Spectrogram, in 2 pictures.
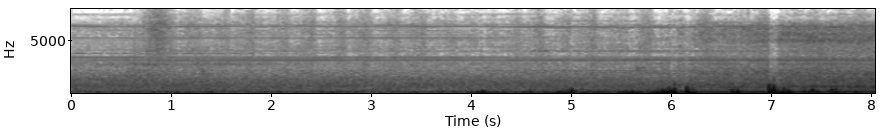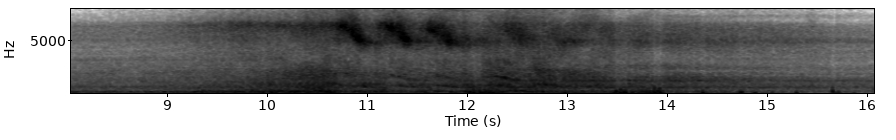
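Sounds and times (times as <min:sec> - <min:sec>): high wavering squeal: 0:04.0 - 0:16.0
train passing: 0:05.1 - 0:16.0.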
